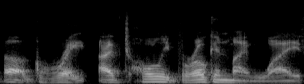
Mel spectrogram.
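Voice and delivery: a hint of despair, voiced low; mock doom. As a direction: play the panicked husband, low and glum. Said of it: "as a man thinking".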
